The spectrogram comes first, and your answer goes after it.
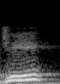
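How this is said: It is said as a challenging, questioning reaction. The listener questions what was just said. "this G in that accent, what are you saying now?"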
